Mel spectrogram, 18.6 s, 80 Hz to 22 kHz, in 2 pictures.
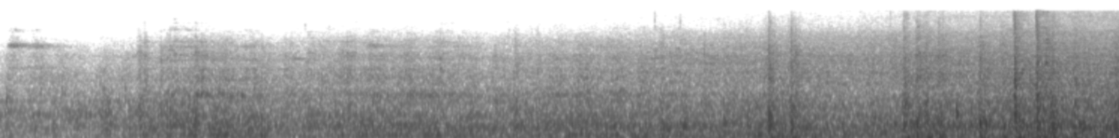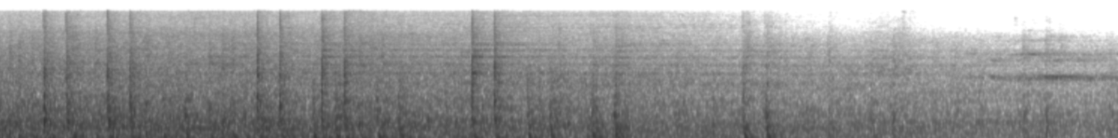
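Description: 115-series three-car electric train running past on the rails as it comes into the station: the rumble builds, the wheels click sharply over rail joints as it passes closest, then it eases off. A thin high squeal comes in near the end as the train slows.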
